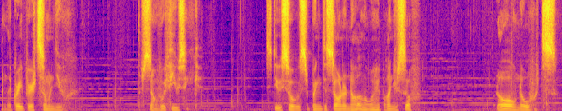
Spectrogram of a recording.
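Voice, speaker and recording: A man's voice: low voice, completely flat delivery, measured pace, pauses often, faint music behind. A man playing a humble, earnest warrior hero in a fantasy game roleplay, speaking hesitantly and sincerely. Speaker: roleplay player.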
